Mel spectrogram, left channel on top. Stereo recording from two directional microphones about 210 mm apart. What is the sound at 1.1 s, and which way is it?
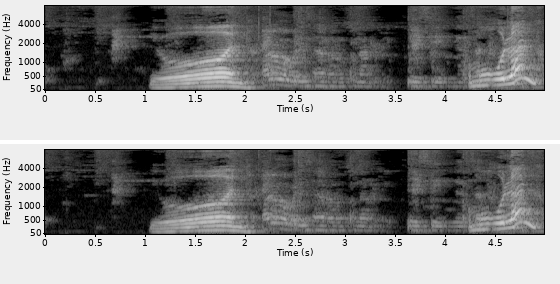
Mantra, 5° right (ahead or behind).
